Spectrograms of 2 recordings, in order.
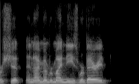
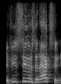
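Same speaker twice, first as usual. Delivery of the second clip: ordinary talk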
